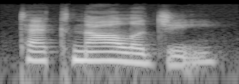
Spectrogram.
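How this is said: It is said with American English sounds. "미국식 원어 발음으로 좀 버터를 발라서"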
